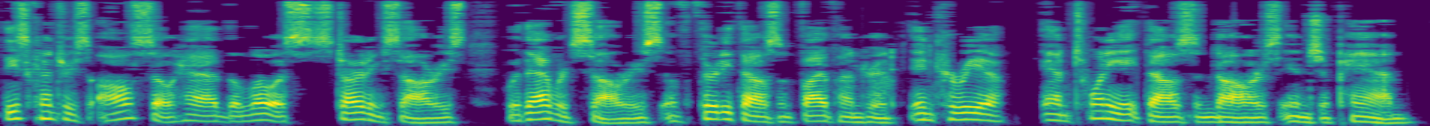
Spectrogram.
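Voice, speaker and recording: A man with a Western American accent reads scripted lesson material. His voice is very soft-edged and dark, somewhat low, with a husky grain. The recording is close and dry. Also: animated, moderate pace, hardly any pauses, no echo. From Western United States. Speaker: English test-prep reader. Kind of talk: scripted read-aloud of sample essays.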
